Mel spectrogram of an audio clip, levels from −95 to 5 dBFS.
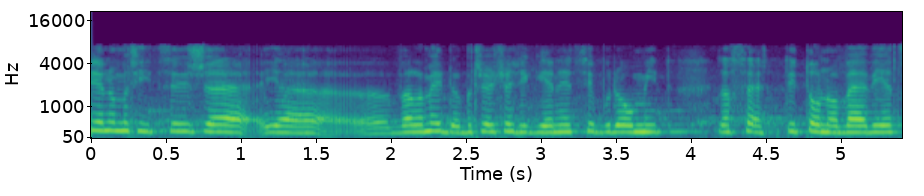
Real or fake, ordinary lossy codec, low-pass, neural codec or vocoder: fake; Opus, 64 kbps; 7.2 kHz; codec, 16 kHz, 8 kbps, FunCodec, trained on Chinese and English, 25 frames a second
